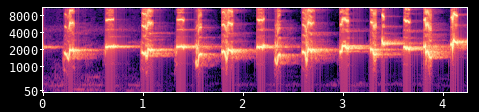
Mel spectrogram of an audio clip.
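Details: Yellow-vented bulbul used as a lure to make other bulbuls sing, repeating short whistled phrases with clicking starts and gliding tones, roughly every third of a second, over a faint low hum.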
